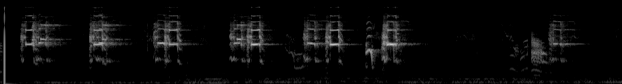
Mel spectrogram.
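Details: Black francolin, known as dakni teter, repeating a harsh, grating squawk roughly every 0.6 seconds, six times, before a short pause and a softer final note.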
